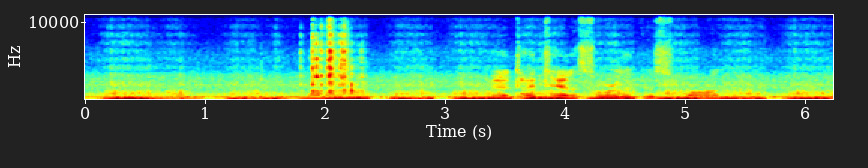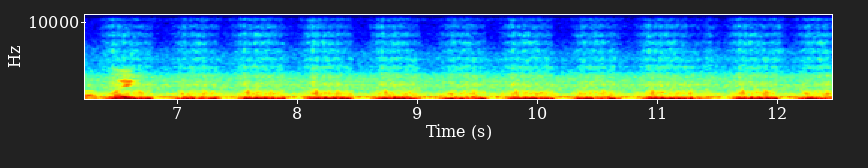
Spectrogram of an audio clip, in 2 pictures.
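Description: Large wings beat with steady, heavy whooshing flaps.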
